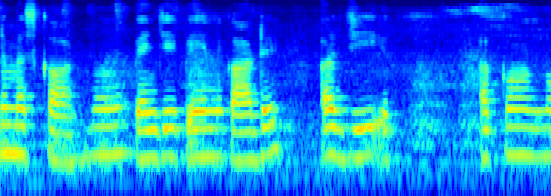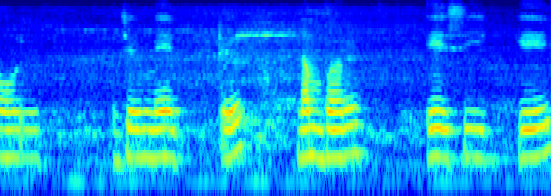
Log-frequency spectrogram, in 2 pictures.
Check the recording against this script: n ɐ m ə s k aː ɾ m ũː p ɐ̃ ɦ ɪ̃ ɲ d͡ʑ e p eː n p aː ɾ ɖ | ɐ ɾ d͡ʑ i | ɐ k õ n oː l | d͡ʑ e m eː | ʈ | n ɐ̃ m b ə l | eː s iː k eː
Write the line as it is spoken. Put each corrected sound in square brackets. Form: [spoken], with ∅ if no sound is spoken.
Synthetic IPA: n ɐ m ə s k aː ɾ m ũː p ɐ̃ ɦ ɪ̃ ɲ d͡ʑ e p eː n [k] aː ɾ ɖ | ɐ ɾ d͡ʑ i | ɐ k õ n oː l | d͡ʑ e m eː | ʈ | n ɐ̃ m b ə [ɾ] | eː s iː k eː

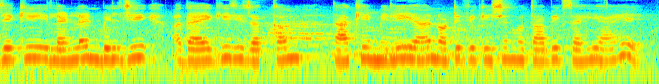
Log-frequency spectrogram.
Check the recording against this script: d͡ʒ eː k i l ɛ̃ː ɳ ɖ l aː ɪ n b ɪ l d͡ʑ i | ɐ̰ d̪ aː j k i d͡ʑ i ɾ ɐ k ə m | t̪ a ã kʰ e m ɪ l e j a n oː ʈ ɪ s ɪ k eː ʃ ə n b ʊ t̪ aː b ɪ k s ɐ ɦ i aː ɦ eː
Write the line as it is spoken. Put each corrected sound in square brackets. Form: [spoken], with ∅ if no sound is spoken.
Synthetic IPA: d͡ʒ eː k i l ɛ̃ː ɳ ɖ l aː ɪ n b ɪ l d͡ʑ i | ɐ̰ d̪ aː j [ɡ] i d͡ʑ i ɾ ɐ k ə m | t̪ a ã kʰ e m ɪ l [i] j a n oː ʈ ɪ [f] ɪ k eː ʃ ə n [m] ʊ t̪ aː b ɪ k s ɐ ɦ i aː ɦ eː

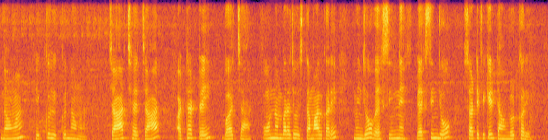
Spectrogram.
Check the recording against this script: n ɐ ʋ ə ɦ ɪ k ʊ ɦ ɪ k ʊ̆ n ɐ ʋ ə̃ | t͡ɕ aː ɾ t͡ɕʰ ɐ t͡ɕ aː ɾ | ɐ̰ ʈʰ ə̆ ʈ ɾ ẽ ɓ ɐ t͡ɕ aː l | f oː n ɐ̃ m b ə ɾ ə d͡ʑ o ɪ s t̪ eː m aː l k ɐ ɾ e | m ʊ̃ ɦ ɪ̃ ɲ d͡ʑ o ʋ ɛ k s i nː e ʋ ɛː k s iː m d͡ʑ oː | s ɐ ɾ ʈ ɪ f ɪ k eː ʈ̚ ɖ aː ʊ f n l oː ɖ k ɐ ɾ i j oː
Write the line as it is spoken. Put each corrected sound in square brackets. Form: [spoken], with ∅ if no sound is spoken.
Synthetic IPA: n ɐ ʋ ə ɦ ɪ k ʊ ɦ ɪ k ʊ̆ n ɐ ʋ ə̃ | t͡ɕ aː ɾ t͡ɕʰ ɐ t͡ɕ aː ɾ | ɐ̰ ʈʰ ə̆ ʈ ɾ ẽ ɓ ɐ t͡ɕ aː [ɾ] | f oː [nː] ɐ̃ m b ə ɾ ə d͡ʑ o ɪ s t̪ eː m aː l k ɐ ɾ e | m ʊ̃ ɦ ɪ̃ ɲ d͡ʑ o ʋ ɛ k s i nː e ʋ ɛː k s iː [n] d͡ʑ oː | s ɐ ɾ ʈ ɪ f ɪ k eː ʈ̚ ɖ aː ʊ [∅] n l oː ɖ k ɐ ɾ i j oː

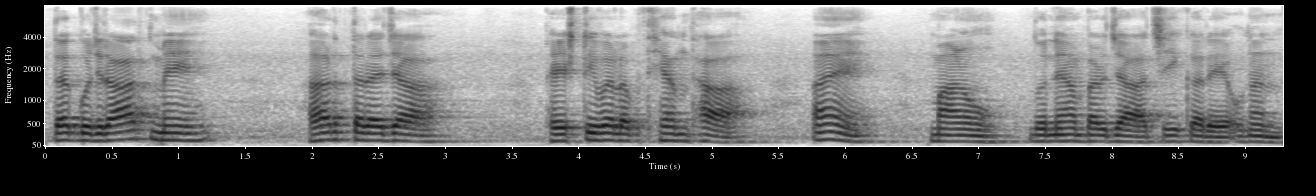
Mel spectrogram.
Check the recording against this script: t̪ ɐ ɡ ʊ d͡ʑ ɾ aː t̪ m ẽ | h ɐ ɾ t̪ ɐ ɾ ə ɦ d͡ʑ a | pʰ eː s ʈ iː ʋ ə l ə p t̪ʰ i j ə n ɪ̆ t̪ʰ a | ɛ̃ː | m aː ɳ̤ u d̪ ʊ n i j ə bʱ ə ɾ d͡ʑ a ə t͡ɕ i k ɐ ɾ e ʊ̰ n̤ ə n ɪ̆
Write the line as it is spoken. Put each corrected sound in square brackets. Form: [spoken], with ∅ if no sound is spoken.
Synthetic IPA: t̪ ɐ ɡ ʊ d͡ʑ ɾ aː t̪ m ẽ | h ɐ ɾ t̪ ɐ ɾ ə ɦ d͡ʑ a | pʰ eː s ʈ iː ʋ ə l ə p t̪ʰ i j ə n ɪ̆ t̪ʰ a | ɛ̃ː | m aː ɳ̤ u d̪ ʊ n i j [a] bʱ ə ɾ d͡ʑ a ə t͡ɕ i k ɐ ɾ e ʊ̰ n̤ ə n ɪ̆

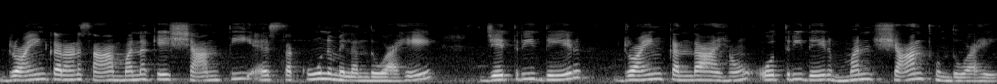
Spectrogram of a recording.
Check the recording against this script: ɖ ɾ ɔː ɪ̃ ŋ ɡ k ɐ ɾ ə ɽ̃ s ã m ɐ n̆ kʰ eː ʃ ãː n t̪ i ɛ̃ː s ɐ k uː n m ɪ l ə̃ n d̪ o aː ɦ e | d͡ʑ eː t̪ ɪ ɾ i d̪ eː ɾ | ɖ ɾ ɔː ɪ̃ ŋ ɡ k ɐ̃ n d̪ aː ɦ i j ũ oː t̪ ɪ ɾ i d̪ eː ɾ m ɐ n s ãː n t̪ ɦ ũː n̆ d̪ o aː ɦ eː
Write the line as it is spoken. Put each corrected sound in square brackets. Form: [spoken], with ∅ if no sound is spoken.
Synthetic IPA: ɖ ɾ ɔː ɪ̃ ŋ ɡ k ɐ ɾ ə ɽ̃ s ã m ɐ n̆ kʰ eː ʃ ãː n t̪ i ɛ̃ː s ɐ k uː n m ɪ l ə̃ n d̪ o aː ɦ e | d͡ʑ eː t̪ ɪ ɾ i d̪ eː ɾ | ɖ ɾ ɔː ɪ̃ ŋ ɡ k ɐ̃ n d̪ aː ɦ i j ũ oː t̪ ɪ ɾ i d̪ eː ɾ m ɐ n [ʃ] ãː n t̪ ɦ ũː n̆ d̪ o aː ɦ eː

